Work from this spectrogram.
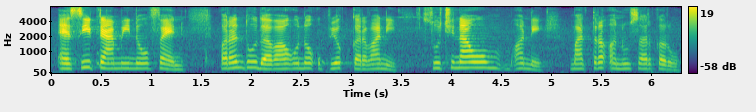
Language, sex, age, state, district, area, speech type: Gujarati, female, 30-45, Gujarat, Kheda, rural, spontaneous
